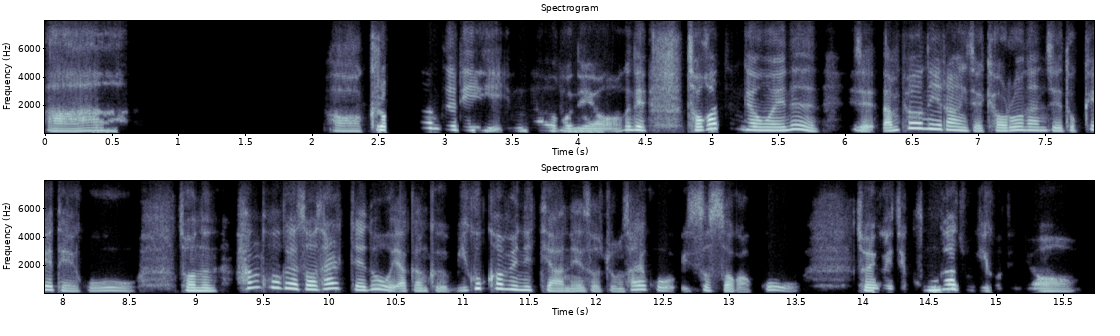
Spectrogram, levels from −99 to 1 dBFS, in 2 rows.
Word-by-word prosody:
아. 180 Hz, +2 st, -1 dB, 1.7 s
아 180 Hz, -2 st, -5 dB
그런 245 Hz, 0 st, +6 dB, 0.3 s
사람들이 275 Hz, -11 st, -3 dB, 0.3 s
있나 190 Hz, 0 st, -10 dB, 0.2 s
보네요. 175 Hz, -1 st, -2 dB
근데 250 Hz, -1 st, +4 dB, 0.3 s
저 230 Hz, -, +5 dB
같은 335 Hz, +7 st, +6 dB
경우에는 230 Hz, 0 st, +3 dB, 0.3 s
이제 -, -, -1 dB
남편이랑 270 Hz, -, +4 dB
이제 200 Hz, -3 st, -2 dB
결혼한 225 Hz, +3 st, +2 dB
지도 195 Hz, -3 st, -3 dB
꽤 260 Hz, -2 st, +2 dB
되고 190 Hz, -1 st, -7 dB, 0.3 s
저는 200 Hz, -2 st, +3 dB
한국에서 380 Hz, -7 st, +3 dB
살 345 Hz, +6 st, +3 dB
때도 270 Hz, -4 st, 0 dB
약간 185 Hz, +1 st, -2 dB
그 -, -, -7 dB
미국 210 Hz, -, 0 dB
커뮤니티 270 Hz, -, +2 dB
안에서 170 Hz, -, -3 dB
좀 165 Hz, -1 st, -10 dB
살고 280 Hz, -, -2 dB
있었어 -, -, -3 dB
갖고 235 Hz, -5 st, -7 dB, 0.4 s
저희가 200 Hz, -2 st, +3 dB
이제 -, -, -10 dB
군 220 Hz, 0 st, +4 dB
가족이거든요. 240 Hz, -, -1 dB
225 Hz, 300 characters per minute, -22 LUFS, 190-285 Hz, 1.7 s, 그런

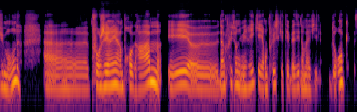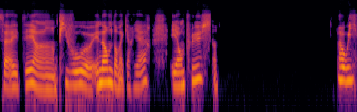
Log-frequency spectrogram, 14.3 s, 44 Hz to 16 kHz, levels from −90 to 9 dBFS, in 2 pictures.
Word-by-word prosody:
du 170 Hz, -, -5 dB
monde, 195 Hz, +9 st, +2 dB, 0.5 s
heu, 80 Hz, -, -4 dB
pour 180 Hz, -3 st, 0 dB
gérer 180 Hz, +3 st, +6 dB
un 170 Hz, -2 st, 0 dB
programme 180 Hz, +4 st, +3 dB
et 180 Hz, +4 st, +3 dB
heu, 75 Hz, -1 st, -2 dB
d'inclusion 195 Hz, +4 st, -3 dB
numérique 180 Hz, +4 st, -4 dB
et 160 Hz, -, -1 dB
en 160 Hz, -, -5 dB
plus 190 Hz, +4 st, -5 dB
qui -, -, -8 dB
était 165 Hz, -, -8 dB
basé 160 Hz, -, -4 dB
dans -, -, -6 dB
ma 155 Hz, -1 st, -4 dB
ville, -, -, -12 dB, 0.2 s
donc 195 Hz, +5 st, -1 dB
ça 165 Hz, -3 st, -1 dB
a -, -, 0 dB
été 195 Hz, +5 st, +1 dB
un 155 Hz, -4 st, -1 dB
pivot, 190 Hz, -2 st, +2 dB
heu, 155 Hz, -2 st, 0 dB
énorme 215 Hz, +2 st, +5 dB
dans 175 Hz, -3 st, -1 dB
ma -, -, -3 dB
carrière 170 Hz, +7 st, -6 dB, 0.4 s
et 180 Hz, 0 st, +1 dB
en 180 Hz, +2 st, +1 dB
plus 250 Hz, +5 st, +1 dB, 2.6 s
Ah 240 Hz, -2 st, +6 dB
oui. 235 Hz, +2 st, +1 dB
175 Hz, 150 wpm, -22 LUFS, 155-195 Hz, 2.6 s, gérer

